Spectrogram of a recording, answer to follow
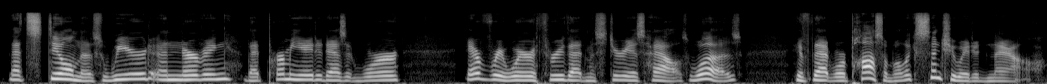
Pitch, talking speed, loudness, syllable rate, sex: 200 Hz, 120 wpm, -18 LUFS, 4.5 syllables/s, male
